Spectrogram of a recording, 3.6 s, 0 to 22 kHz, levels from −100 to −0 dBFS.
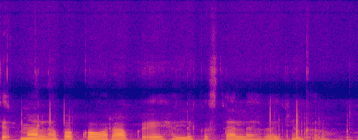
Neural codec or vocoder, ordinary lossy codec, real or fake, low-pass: none; none; real; none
